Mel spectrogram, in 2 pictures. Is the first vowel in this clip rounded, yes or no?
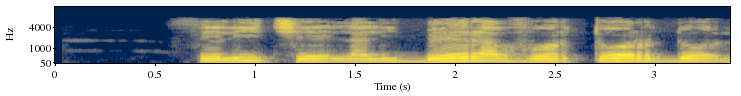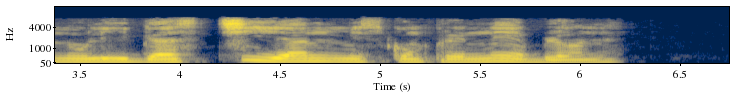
no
